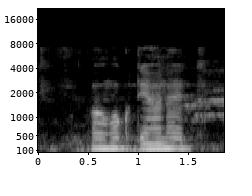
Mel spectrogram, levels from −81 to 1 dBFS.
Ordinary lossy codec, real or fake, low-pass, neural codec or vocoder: AAC, 48 kbps; real; 7.2 kHz; none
